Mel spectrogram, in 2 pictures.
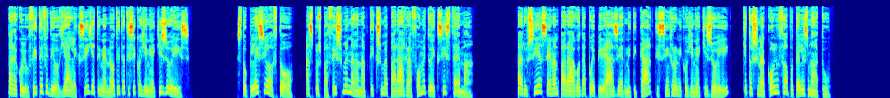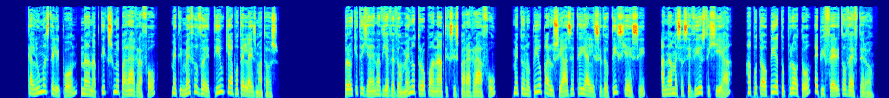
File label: Greek female voice, e-learning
